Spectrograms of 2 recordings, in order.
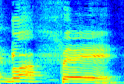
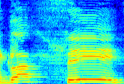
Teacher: o acento circunflexo, não é glacé, é glacê, fechado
